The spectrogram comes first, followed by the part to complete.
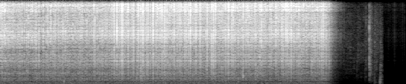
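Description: Steady hissing, static-like noise with a faint low hum under it, the sound effect of a glowing, ember-style logo animation. It cuts off suddenly about three and a half seconds in, leaving silence.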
